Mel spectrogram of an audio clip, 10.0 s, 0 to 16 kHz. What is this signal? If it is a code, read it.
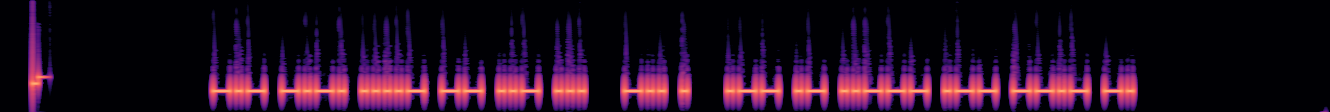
Morse code, heard as a keyed tone, about 27 wpm, 700 Hz. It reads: KC4MUS DE WA2WQN
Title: USA Callsign DE Callsign 28wpm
